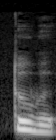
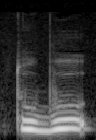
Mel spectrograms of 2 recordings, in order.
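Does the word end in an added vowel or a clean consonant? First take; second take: clean consonant; added vowel. First: The word ends cleanly on the consonant. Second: The word ends with an added rounded vowel. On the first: The speaker calls it right. "تو یہ ہوگا توب" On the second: The speaker calls it wrong. "توبو نہیں ہوگا"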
